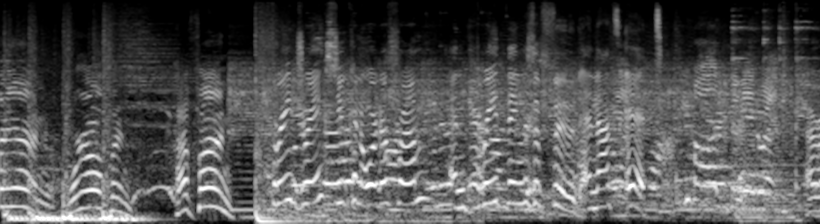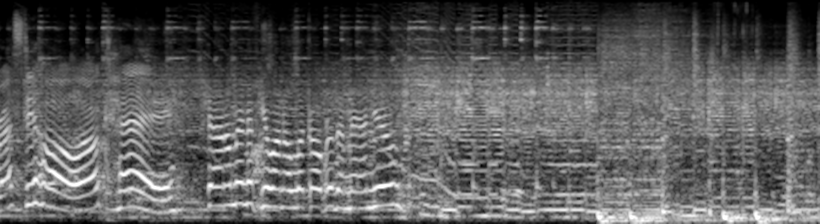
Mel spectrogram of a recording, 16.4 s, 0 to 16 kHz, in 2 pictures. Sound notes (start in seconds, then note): 6.1 loud chatter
